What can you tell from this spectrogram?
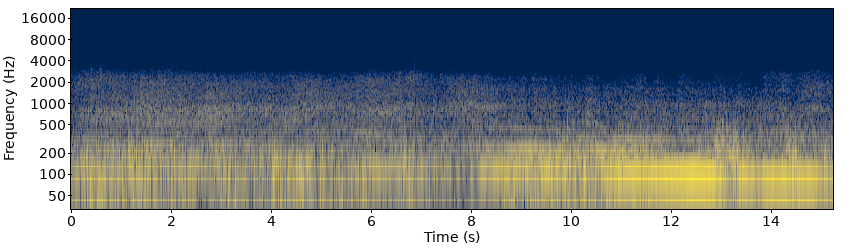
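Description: De Havilland Dash 8-400 twin-turboprop airliner passing overhead: a steady propeller drone with a low hum of several tones over a rushing noise. It grows louder toward the end.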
